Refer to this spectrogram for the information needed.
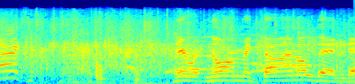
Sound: audience applauds

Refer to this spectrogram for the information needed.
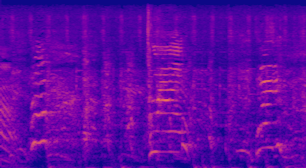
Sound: Terrell continues laughing

